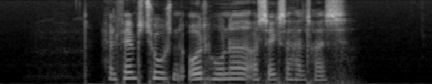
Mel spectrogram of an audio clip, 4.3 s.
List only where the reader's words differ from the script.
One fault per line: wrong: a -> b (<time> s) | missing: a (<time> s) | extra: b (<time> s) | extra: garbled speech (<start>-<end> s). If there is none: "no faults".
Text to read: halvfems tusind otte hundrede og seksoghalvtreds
no faults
